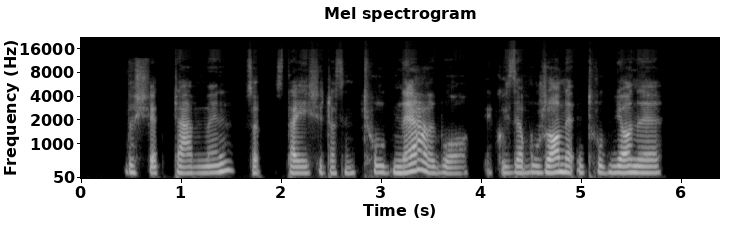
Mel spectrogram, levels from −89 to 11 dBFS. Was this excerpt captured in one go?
no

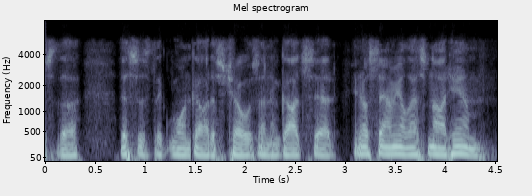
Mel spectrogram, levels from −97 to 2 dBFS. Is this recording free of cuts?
no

